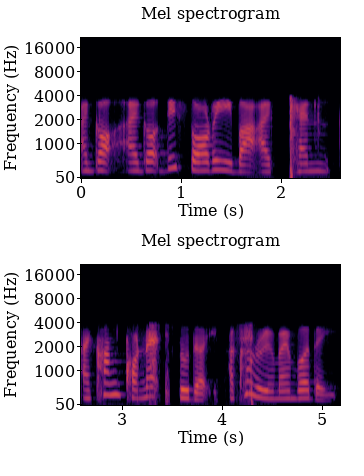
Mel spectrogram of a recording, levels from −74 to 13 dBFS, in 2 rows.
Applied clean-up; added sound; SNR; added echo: neural mask model RNNoise.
